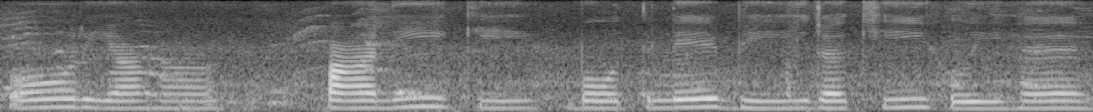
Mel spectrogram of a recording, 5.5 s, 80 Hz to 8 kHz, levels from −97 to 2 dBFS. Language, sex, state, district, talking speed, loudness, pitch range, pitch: Hindi, female, Haryana, Jhajjar, 100 wpm, -21 LUFS, 185-205 Hz, 190 Hz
